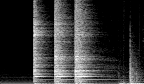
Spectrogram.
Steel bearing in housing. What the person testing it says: You can hear a different tone hammering it now. Sounds like metal on metal now, doesn't it?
